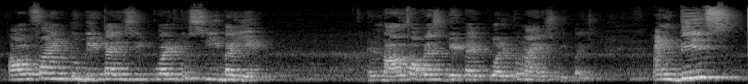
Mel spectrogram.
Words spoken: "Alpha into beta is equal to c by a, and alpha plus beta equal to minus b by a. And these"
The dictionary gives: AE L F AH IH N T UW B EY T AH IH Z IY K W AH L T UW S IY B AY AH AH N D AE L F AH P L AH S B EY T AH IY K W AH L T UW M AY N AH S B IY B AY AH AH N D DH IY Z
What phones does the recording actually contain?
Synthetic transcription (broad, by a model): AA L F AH IH N T UW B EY T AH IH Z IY K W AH L T UW S IY B AY AH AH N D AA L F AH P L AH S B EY T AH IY K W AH L T UW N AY AH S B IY B AY AH AH N D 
